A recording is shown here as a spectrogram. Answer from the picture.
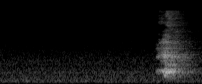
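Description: One brief, loud vocal burst from a person, like a hiccup or short cough, about a second and a half in, over a low steady background.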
